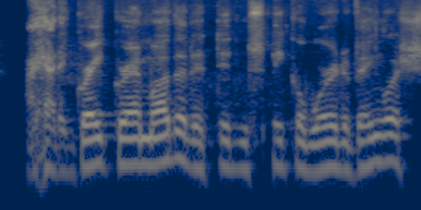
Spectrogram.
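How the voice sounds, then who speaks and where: Against a quiet background, a man speaks with an American accent. His pitch is fairly high and his tone dark and mellow. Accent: Brooklyn, comes back stronger at times. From Brooklyn, New York (Bushwick). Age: 70s. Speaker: author. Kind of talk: interview on a podcast. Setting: studio with live audience. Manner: halting, many fillers.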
